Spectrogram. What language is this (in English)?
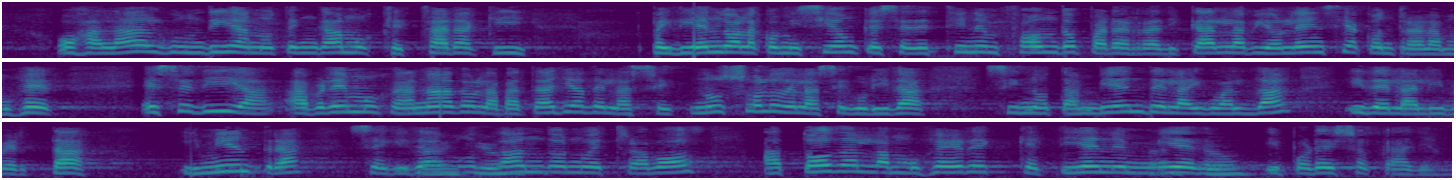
Spanish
